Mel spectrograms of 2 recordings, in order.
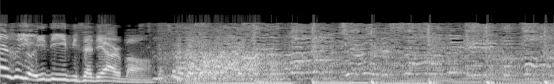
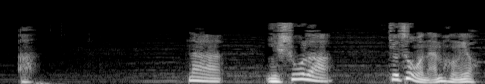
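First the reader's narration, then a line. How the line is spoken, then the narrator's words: Shy and quiet. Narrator (Chinese): 女神小红红着脸小声说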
